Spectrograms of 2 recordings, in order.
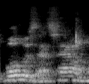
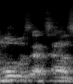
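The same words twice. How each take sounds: First: Pitched higher, a desperate demand; frantic plea. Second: Said in the usual way. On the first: Retold or imitated. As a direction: pound on the doors begging for the answer. Frantic monk banging on doors.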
